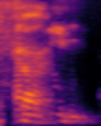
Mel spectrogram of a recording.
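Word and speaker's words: فتحة: ফাতহা। ফাতহাতুন। ফাতহা। ফাতহাতুন, ফাতহা। বলেন। ضمة. ফাতহা। ফাতহাতুন, ফাতহাতুন। ফাতহা কিন্তু পুরাটা উচ্চারণ করব আমরা শেখার জন্য।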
